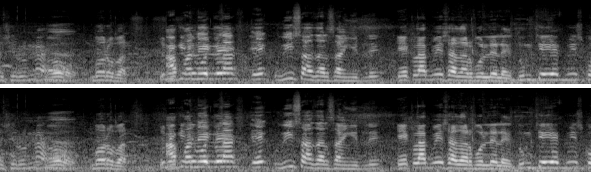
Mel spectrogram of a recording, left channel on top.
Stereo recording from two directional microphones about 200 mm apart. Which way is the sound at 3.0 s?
5° right (ahead or behind).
